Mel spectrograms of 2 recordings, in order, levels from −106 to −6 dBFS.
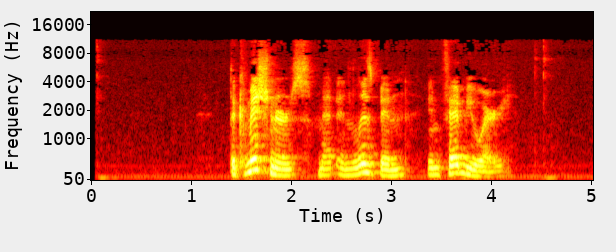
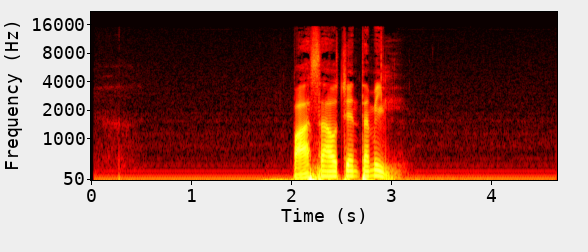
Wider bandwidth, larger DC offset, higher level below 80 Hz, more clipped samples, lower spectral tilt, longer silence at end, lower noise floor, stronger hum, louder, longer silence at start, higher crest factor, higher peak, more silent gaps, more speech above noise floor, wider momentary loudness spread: second, 11.5 kHz vs 14 kHz; neither; second, -58 dBFS vs -32 dBFS; neither; second, -5 dB/octave vs -7 dB/octave; second, 0.9 s vs 1.6 s; first, -59 dBFS vs -55 dBFS; second, none vs 60 Hz at -45 dBFS; first, -19 LUFS vs -24 LUFS; second, 1.4 s vs 1.7 s; about the same, 20 dB vs 24 dB; about the same, 0 dBFS vs -2 dBFS; neither; first, 40 dB vs 35 dB; about the same, 13 LU vs 11 LU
